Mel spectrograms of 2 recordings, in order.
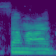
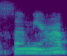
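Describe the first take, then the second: First: The middle vowel is a. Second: The middle vowel is i. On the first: The speaker calls it wrong. "समआ गलत गलत हो जाएगा" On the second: The speaker calls it right. "अरब वाले इस फेल को समिआ पढ़ते हैं"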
